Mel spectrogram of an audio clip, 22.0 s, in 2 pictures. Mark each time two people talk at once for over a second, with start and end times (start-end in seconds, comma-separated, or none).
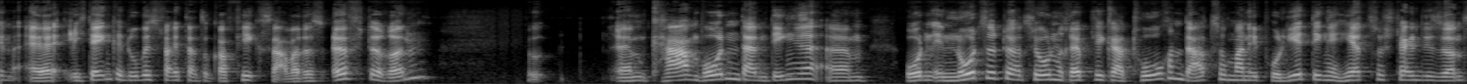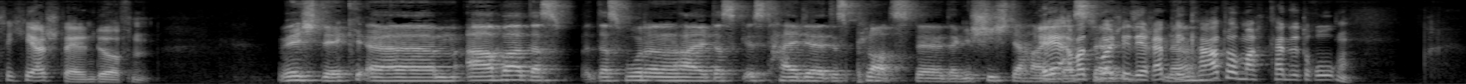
18.7-20.1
